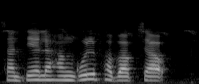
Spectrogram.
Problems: none marked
